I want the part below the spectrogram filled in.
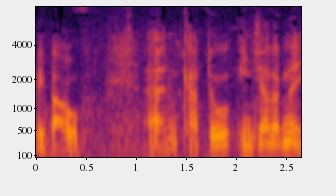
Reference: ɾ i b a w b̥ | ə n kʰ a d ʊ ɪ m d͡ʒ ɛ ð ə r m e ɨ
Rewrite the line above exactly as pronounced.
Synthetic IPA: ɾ i b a w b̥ | ə n kʰ a d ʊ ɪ n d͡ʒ a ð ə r n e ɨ

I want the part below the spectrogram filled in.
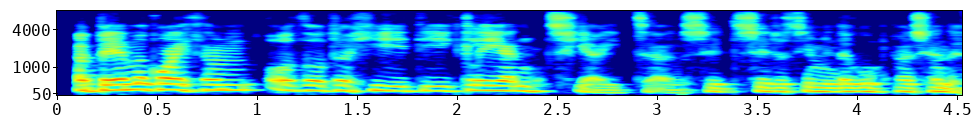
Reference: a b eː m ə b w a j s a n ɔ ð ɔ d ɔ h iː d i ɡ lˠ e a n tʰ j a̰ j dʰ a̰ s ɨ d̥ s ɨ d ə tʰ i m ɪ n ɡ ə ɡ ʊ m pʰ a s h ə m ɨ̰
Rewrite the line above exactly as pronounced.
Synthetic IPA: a b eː m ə ɡ w a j θ a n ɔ ð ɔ d ɔ h iː d i ɡ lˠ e a n tʰ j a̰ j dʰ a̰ s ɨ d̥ s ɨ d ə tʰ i m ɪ n d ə ɡ ʊ m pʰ a s h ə n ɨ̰

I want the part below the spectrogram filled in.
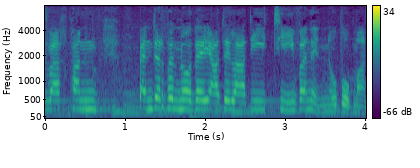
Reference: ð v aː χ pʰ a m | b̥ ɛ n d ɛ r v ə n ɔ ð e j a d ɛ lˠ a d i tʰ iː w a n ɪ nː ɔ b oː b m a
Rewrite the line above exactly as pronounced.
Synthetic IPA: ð v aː χ pʰ a n | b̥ ɛ n d ɛ r v ə n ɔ ð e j a d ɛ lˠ a d i tʰ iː v a n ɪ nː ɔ b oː b m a

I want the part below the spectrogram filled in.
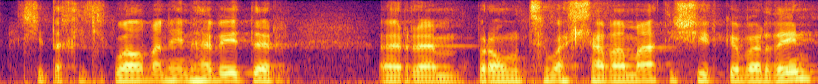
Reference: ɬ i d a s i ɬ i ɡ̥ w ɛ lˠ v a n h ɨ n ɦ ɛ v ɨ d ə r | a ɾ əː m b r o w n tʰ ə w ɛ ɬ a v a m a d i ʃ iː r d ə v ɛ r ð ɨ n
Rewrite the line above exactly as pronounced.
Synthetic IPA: ɬ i d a χ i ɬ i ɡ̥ w ɛ lˠ v a n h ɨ n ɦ ɛ v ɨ d ə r | ə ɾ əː m b r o w n tʰ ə w ɛ ɬ a v a m a d i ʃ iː r ɡ ə v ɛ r ð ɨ n

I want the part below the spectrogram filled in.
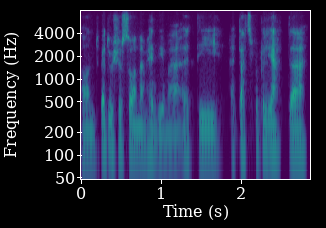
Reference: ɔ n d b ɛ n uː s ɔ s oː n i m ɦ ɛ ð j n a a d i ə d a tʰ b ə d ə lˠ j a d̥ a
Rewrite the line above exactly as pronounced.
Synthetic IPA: ɔ n d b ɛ d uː ʃ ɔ s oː n a m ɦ ɛ ð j m a ə d i ə d a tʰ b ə ɡ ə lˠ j a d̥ a

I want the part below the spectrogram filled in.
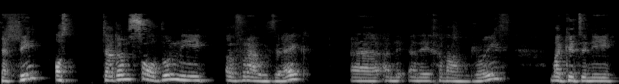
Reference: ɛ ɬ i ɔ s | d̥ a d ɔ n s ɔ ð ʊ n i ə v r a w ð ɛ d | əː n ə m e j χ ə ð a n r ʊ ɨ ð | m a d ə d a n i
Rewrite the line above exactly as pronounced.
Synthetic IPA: ɛ ɬ i ɔ s | d̥ a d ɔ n s ɔ ð ʊ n i ə v r a w ð ɛ ɡ | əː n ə n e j χ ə v a n r ʊ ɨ ð | m a ɡ ə d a n i

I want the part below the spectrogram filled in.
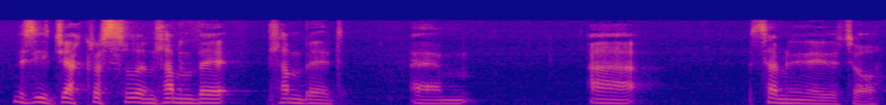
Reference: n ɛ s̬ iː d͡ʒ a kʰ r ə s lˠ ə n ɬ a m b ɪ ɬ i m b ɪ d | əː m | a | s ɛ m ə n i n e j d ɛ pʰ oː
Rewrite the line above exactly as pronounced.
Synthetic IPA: n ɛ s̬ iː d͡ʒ a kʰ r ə s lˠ ə n ɬ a m b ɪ ɬ a m b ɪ d | əː m | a | s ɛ m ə n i n e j d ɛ tʰ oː

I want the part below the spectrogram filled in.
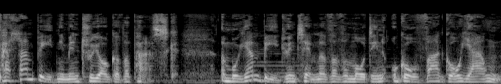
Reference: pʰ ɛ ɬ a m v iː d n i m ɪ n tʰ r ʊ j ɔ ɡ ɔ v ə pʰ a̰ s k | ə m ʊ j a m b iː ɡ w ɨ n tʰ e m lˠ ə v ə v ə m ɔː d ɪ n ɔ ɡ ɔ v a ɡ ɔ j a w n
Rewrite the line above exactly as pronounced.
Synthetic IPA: pʰ ɛ ɬ a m b iː d n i m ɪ n tʰ r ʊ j ɔ ɡ ɔ v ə pʰ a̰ s k | ə m ʊ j a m b iː d w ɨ n tʰ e m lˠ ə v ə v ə m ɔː d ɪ n ɔ ɡ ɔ v a ɡ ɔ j a w n

